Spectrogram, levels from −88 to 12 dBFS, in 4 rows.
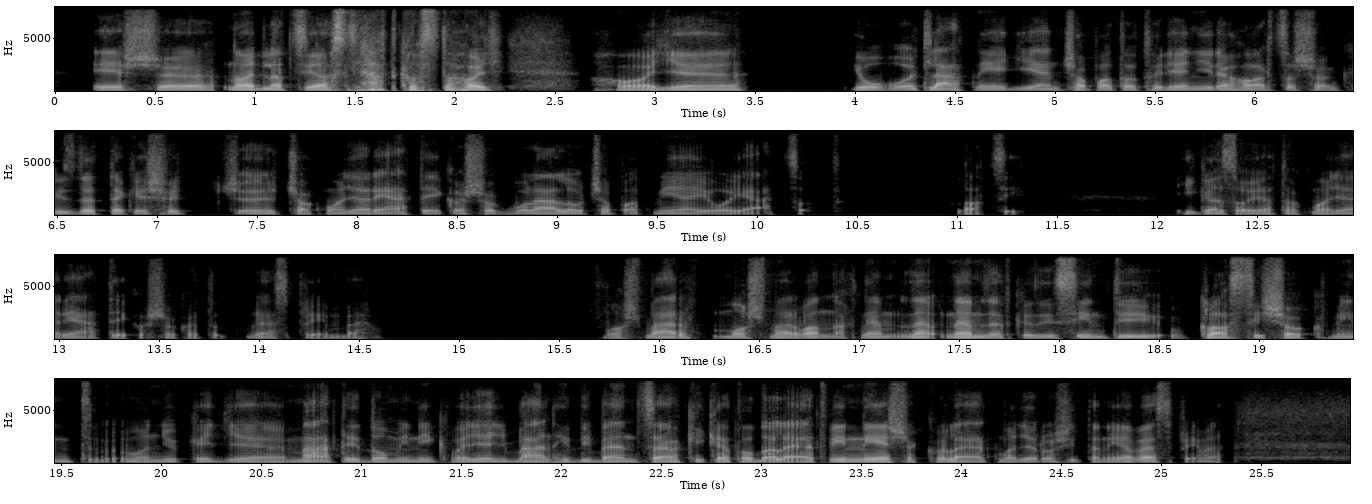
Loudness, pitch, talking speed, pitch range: -30 LUFS, 80 Hz, 145 wpm, 75-90 Hz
